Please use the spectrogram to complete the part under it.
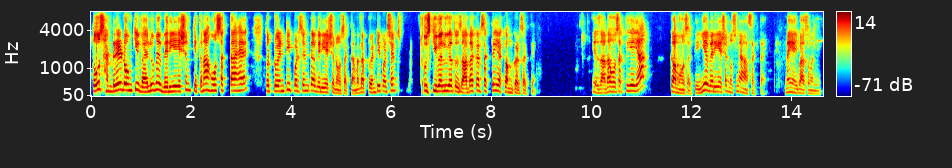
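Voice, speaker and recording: A man's voice: high voice, expressive, brisk, fairly bright tone, no room sound. A male physics teacher, giving a classroom lecture that mixes Hindi and English, quizzing students and repeating key terms. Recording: dull lo-fi dry recording.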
